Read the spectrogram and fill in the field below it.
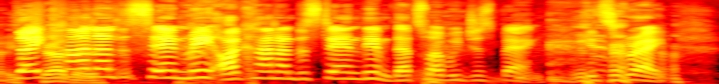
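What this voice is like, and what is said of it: Australian accent. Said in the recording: “are you Australian? ... Yes ... my disgusting accent”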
